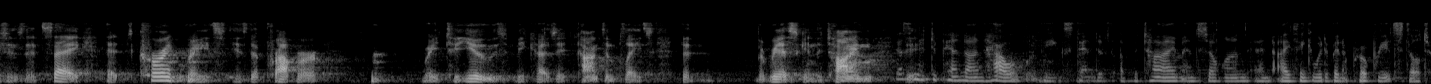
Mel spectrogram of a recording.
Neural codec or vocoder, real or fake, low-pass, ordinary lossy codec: vocoder, 22.05 kHz, 80 mel bands, HiFi-GAN; fake; 7.2 kHz; MP3, 48 kbps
